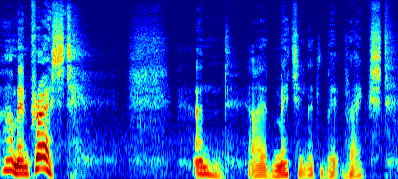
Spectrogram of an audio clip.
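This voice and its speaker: Rustic male farmer for a video game: plaintive, colloquial, husky, unhurried, worried. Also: on the low side, huge pitch swings, full character voice. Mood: evasive.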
